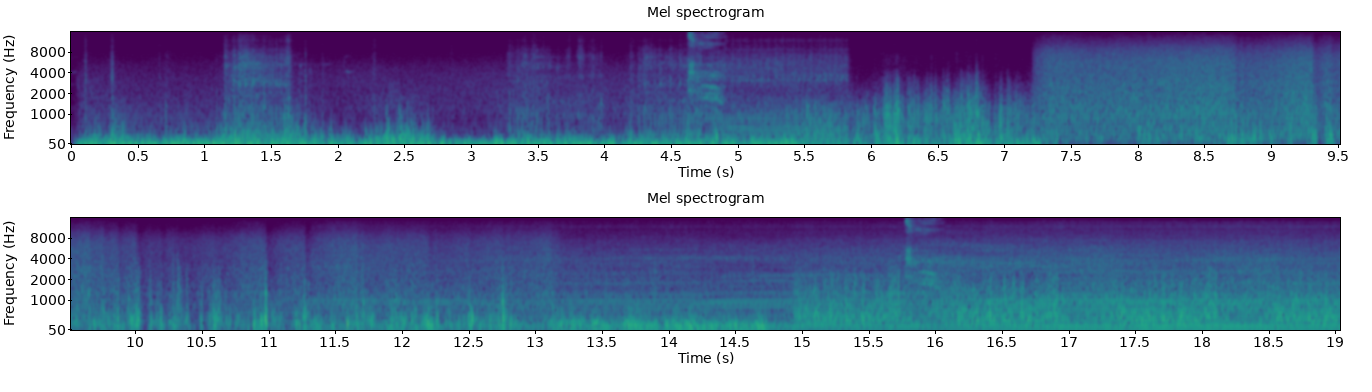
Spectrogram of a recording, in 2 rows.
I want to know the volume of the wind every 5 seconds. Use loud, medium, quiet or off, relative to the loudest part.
medium, loud, loud, loud.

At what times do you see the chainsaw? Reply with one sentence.
The chainsaw can be heard from 0.0 to 5.8 s and from 11.3 to 19.0 s.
